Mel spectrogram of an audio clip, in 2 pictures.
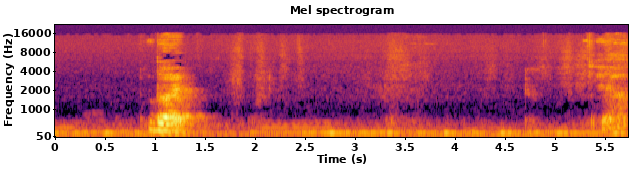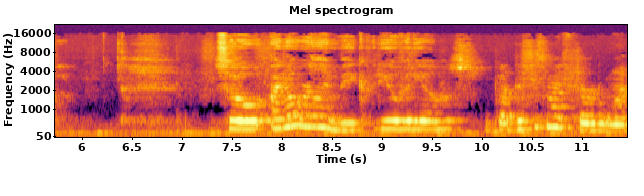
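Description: A towel rubs against a face.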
